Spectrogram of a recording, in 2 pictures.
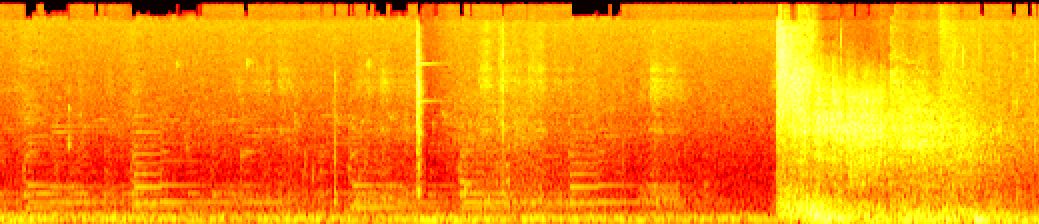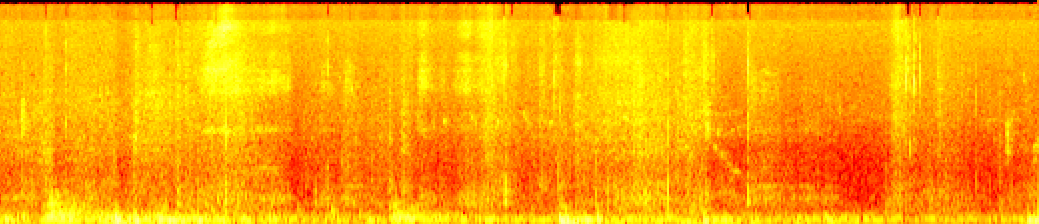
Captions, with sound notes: (safety clicks) (rifle blasts) (whispering) Where'd he go?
